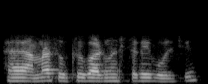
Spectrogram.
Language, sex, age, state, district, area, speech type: Bengali, male, 18-30, West Bengal, North 24 Parganas, urban, conversation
